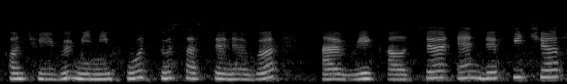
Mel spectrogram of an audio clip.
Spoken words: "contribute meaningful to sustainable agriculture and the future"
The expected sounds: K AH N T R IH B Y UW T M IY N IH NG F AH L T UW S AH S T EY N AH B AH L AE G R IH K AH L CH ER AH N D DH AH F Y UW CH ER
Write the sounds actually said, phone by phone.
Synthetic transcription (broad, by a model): K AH N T R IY B Y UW T M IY N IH F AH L T UW S AH S T EY N AH B AH L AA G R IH K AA L CH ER AH N D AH F Y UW CH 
